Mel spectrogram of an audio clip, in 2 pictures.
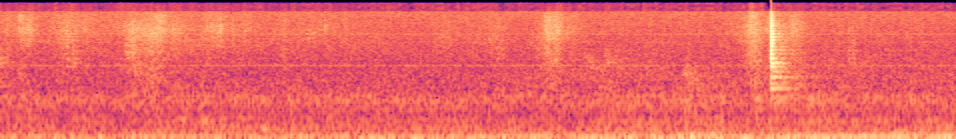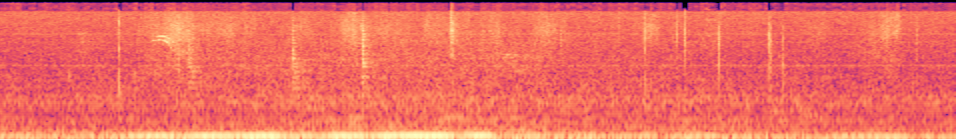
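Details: Low urban traffic rumble with a passing vehicle swelling midway and a brief click, but no animal sound.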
